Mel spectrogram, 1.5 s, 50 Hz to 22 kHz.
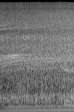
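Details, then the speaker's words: Old random orbital sander, not the new Hueborly 5.0 knockoff, running at top speed, steady motor hum with low drone and faint high whine; louder than new one and slow to wind down; normal. "and it's louder and it still takes forever to wind down but I still don't think that's as long as router"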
